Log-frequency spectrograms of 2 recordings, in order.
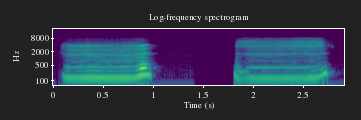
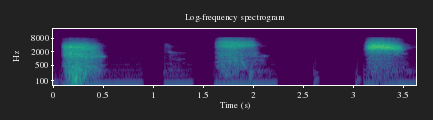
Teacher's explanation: Esos sonidos o no generan vibración. Si hay sonido, pero no vibración. Quizás se mueva la garganta para arriba, para abajo, pero no vibra, que es diferente.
